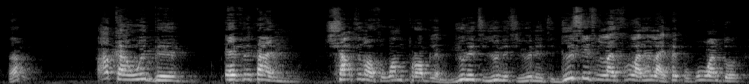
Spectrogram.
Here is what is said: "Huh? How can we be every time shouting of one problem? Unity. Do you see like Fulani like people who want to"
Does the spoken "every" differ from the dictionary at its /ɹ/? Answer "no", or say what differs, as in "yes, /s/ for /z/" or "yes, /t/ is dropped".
no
